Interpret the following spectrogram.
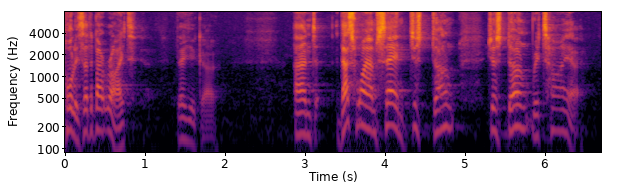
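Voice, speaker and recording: With a British accent, a man speaks in a high pitch with lively intonation. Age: 60s. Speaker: keynote speaker, former racial justice activist, college head. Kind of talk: conference keynote speech. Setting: conference stage with live audience. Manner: conversational, repeats words often.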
